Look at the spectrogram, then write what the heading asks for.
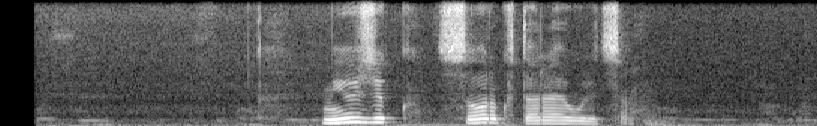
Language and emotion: Russian, neutral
